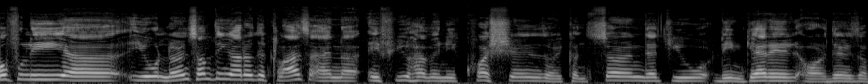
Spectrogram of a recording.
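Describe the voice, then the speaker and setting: The recording is very clean with a silent background. A man speaks fairly slowly at a fairly high pitch with ordinary pitch variation. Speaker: art teacher. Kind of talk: tutorial. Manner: halting, many fillers.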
